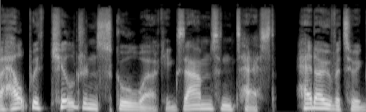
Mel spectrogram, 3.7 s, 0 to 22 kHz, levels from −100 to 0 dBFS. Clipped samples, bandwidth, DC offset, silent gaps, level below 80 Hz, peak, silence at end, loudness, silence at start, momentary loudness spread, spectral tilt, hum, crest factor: under 0.1%; 16.5 kHz; under 0.1%; none; -52 dBFS; -6 dBFS; 0 s; -22 LUFS; 0 s; 8 LU; -5.5 dB/octave; none; 16 dB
